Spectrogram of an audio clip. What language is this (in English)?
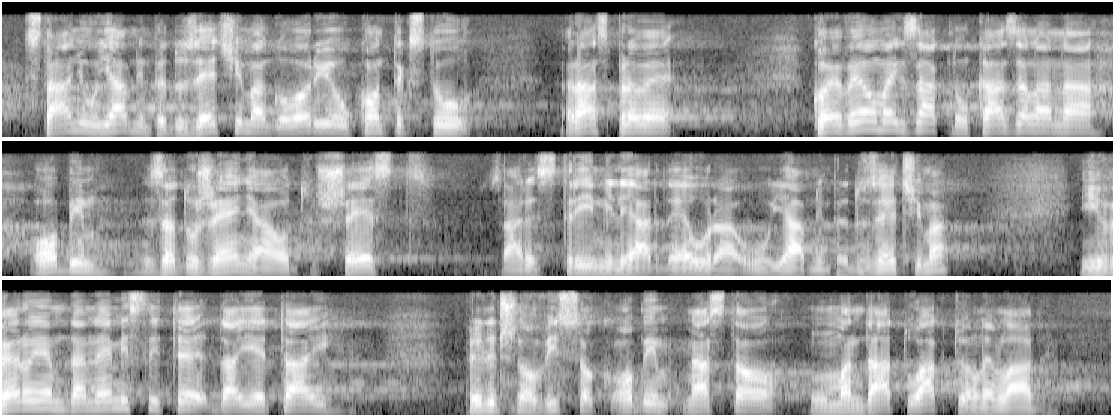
Serbian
